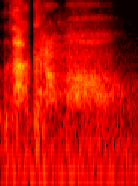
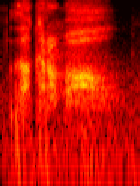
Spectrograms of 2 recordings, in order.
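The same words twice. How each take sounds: First: Whispering. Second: Hushed whisper. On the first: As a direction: whisper it even lower. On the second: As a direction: whisper it over the water. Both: Real, not acted. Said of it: "[name], why stop?".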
